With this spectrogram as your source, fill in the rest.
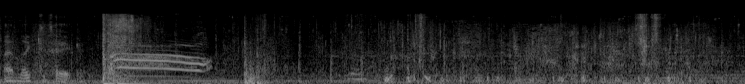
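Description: Gunshots ring out with sharp cracks.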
